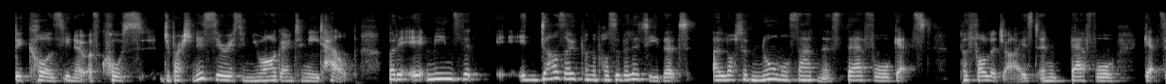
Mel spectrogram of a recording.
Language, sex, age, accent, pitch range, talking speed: English, female, 20-39, British, 170-215 Hz, 185 wpm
